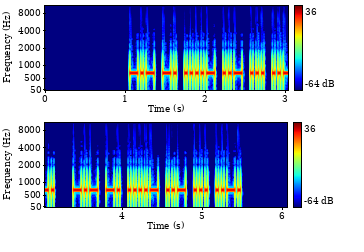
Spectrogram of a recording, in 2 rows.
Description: Morse code, heard as a keyed tone, about 34 wpm, 700 Hz. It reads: KN4USF KN4USF
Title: USA Call Signs Repeated 2x 35wpm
